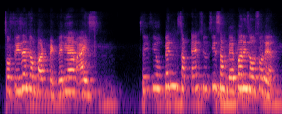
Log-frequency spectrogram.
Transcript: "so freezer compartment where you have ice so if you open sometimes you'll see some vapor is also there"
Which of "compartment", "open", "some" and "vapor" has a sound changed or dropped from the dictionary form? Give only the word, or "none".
vapor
